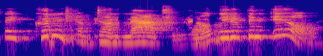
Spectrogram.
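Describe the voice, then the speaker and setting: A woman's voice: a little high, sing-song, unhurried, fairly bright tone, exaggerated voice. A woman playing a curious, polite but easily indignant young girl in a readers' theater storybook piece, prim and questioning, in an echoey room. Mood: puzzled, indignant. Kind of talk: readers' theater of children's classic.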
